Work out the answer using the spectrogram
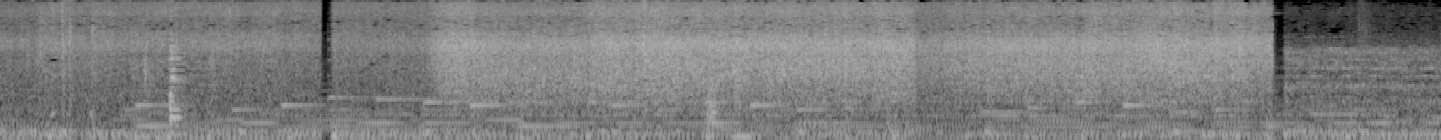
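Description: Carrot slices sizzling in hot oil in a wok, with a spatula tapping and scraping the pan. About two seconds in, the sizzle grows much louder as raw chicken breast goes in and is stirred, then drops back suddenly near the end.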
